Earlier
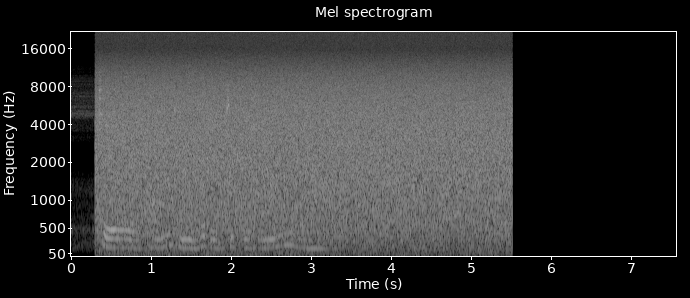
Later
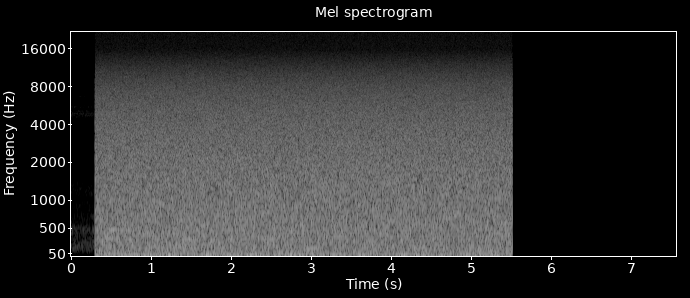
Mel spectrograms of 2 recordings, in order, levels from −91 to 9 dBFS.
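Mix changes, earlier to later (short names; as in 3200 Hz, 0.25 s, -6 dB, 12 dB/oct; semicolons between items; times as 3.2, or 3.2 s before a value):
speech -11.5 dB; master: add tilt -4.5 dB/oct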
